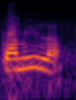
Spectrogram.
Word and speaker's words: Camila: En Italia se escribe con la doble L. Con doble L. Sí, que se pronuncia una Camilla, una L más fuerte, sí.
